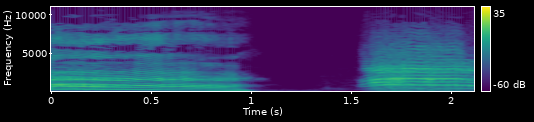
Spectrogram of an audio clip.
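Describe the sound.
A man's acted scream of pain, as if bitten by an alligator: a loud, long voiced cry falling in pitch, a short silence, then a second rougher, noisier scream.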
